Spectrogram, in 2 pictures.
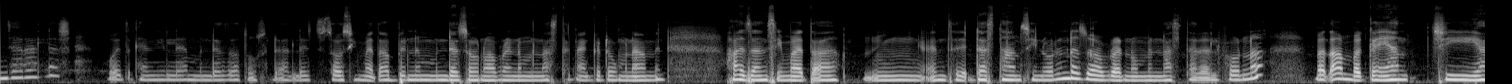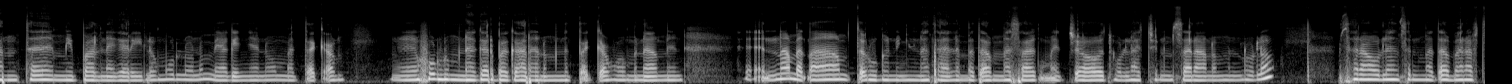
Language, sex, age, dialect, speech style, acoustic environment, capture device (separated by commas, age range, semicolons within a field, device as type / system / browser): Amharic, male, 35-44, Ethiopia - Addis Ababa, happy, silence, mobile / Linux / Chrome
